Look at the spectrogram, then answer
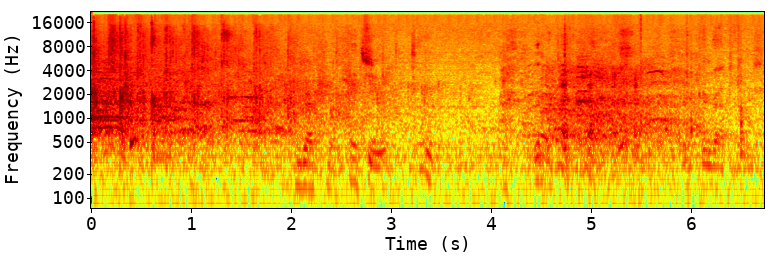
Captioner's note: applause; laughter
